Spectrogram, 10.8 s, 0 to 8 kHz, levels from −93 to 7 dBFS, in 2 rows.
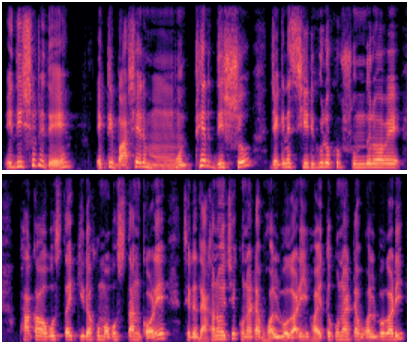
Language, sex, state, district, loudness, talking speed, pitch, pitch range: Bengali, male, West Bengal, Jhargram, -17 LUFS, 165 wpm, 160 Hz, 145-175 Hz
